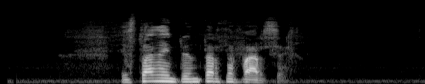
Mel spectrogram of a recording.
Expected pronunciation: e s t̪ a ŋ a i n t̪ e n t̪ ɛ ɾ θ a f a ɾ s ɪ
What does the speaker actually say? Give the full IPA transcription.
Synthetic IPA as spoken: e s t̪ a ŋ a i n t̪ e n t̪ a ɾ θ a f a ɾ s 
